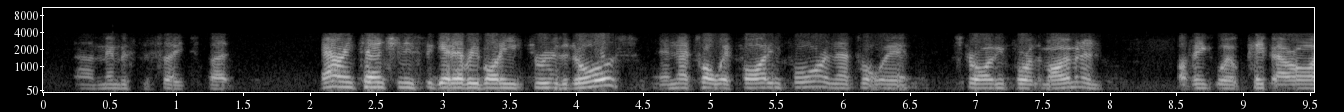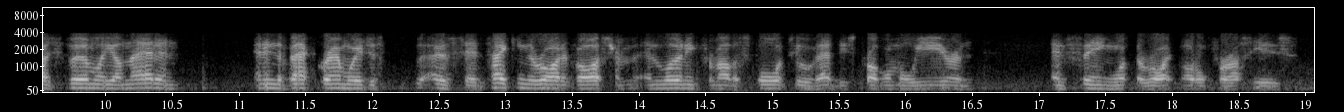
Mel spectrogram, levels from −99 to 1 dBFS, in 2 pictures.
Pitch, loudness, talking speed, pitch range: 165 Hz, -30 LUFS, 240 wpm, 150-175 Hz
